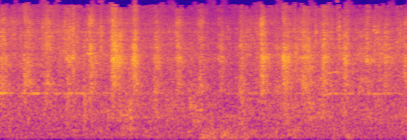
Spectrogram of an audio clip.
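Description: Ffestiniog Railway narrow-gauge train carriages running over the rails, heard from a carriage window: a steady rumble with a few clicks each second as the wheels go over the rail joints.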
